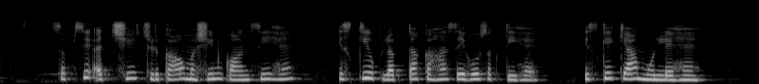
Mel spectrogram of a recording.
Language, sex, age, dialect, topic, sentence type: Hindi, female, 18-24, Garhwali, agriculture, question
